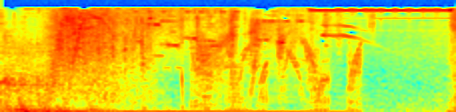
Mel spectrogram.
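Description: Edited intro sound effect: a glass-shattering crash with scattered crackles over a steady low drone, dropping away sharply just before the end.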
